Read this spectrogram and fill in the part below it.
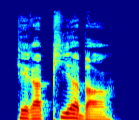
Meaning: treatable (with a therapy)
- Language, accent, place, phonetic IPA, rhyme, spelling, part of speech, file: German, Germany, Berlin, [teʁaˈpiːɐ̯baːɐ̯], -iːɐ̯baːɐ̯, therapierbar, adjective, De-therapierbar.ogg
